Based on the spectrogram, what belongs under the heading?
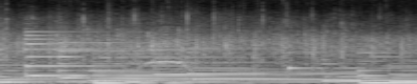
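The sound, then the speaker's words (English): A church audience claps their hands for people who have made a decision, in a steady, dense burst of applause, layered over sustained keyboard or organ music that holds chords throughout. “Clap your hands for them as they made that decision.”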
